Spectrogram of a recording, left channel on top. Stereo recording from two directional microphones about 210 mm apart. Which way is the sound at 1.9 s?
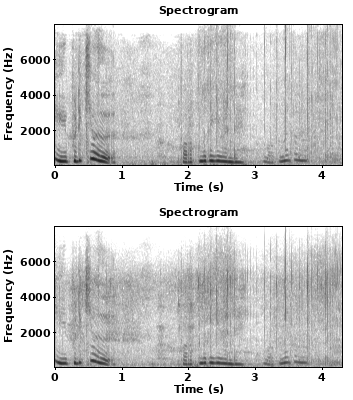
70° left (ahead or behind).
